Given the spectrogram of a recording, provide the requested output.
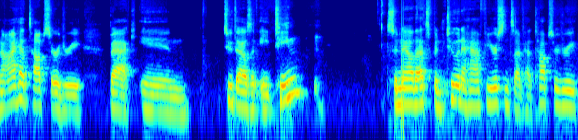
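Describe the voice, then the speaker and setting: Talking at a moderate pace, this man has a fairly high pitch. His pitch variation is ordinary. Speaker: vlogger sharing transition update. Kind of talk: casual vlog update. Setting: live stream. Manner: hesitant, many fillers.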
